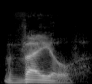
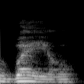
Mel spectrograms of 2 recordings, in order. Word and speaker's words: veil: So veil, veil, Oh, whale, whale, veil.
